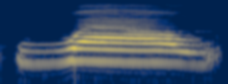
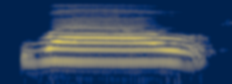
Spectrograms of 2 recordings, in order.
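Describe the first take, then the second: Both takes have the same delivery.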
